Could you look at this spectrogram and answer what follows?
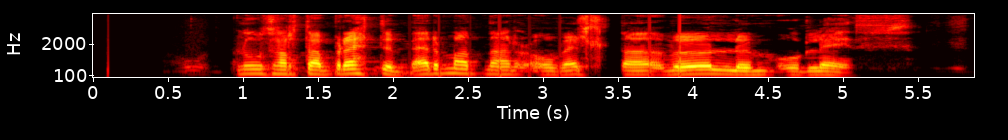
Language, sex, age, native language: Icelandic, male, 60-69, Icelandic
